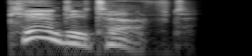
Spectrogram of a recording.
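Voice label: "candytuft", British English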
